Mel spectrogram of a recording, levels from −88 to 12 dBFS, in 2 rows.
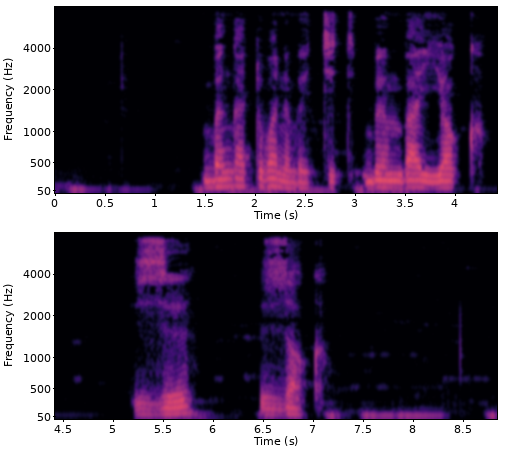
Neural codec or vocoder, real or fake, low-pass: none; real; 7.2 kHz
